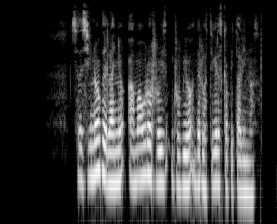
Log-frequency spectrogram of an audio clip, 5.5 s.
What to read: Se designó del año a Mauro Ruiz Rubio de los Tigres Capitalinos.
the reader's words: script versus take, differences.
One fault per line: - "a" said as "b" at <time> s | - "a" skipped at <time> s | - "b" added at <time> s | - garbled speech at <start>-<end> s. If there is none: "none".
none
